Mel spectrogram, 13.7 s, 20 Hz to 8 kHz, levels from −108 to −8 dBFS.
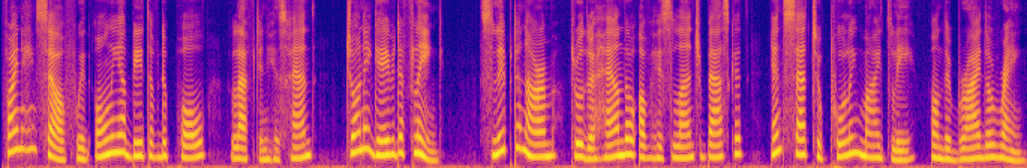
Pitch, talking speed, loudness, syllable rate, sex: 230 Hz, 160 wpm, -17 LUFS, 4.1 syllables/s, female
